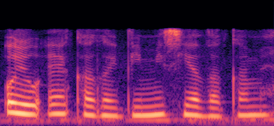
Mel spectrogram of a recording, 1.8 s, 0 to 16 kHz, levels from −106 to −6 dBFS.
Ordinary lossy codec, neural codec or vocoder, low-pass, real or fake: none; none; 7.2 kHz; real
